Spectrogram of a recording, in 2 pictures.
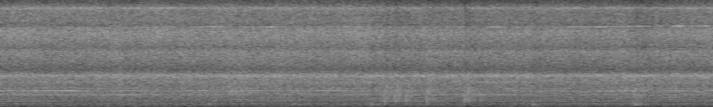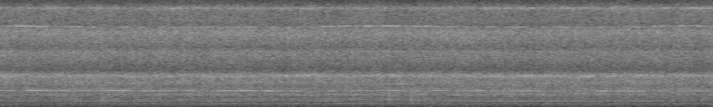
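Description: Steel tracks clank and rattle over a metal ramp.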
